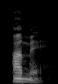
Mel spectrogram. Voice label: "ámè", Apatani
